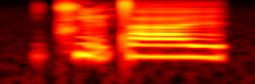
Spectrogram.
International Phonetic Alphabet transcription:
t͡ɕ ĩ˦˨ t a˦ ɪ̯

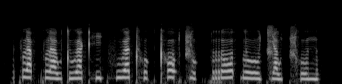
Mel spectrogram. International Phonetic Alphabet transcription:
k l a˥˩ p̚ k l a˨˩ w t u˧ a̯ kʰ i˨˩ ʔ f u˦˥ a̯ tʰ o˨˩ k̚ tʰ ɔ˥˩ ʔ t͡ɕ o˨˩ k̚ p r ɔː˥˩ t̚ l oː˧ t͡ɕ a˧ w t͡ɕʰ o˥˩ n

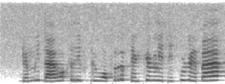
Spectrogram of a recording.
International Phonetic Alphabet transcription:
ɖ ɪ m i d æ β ɔ x r i f ɡʲ u β ɔ f r ʊ θ i ɳ kʲ ɑ ɳ l i d i k͡p u ɳ ɪ ɓ æ

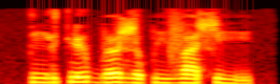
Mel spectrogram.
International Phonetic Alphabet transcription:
nʲ o tʲ ɳ ə b œ ɮ ə p i v a ɬ i

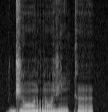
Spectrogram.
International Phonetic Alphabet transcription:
d͡ʒ ɔ̃ r ɔ̃ ʒ ĩ k ə̃

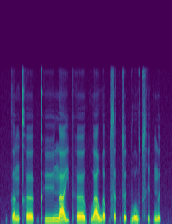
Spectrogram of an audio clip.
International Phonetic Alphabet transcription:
k ɐ˨˥ ŋ kʰ œː˨ k̚ pʰ yː˨˧ n̪ aː˨˩ j pʰ œː˨ kʷ aː˧ w ɐ˧ p̚ s ɐ˨˥ k̚ s ɵ˨ t̚ w o˥ w t͡sʰ ɪ˧ k̚ n̪ ɵ˨ t̚

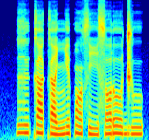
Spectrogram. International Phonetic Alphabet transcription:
ɣ ɨ˦ k a˦ k a˧ ɲ e˦ p ɔ̃˧ s iː˨ s ɔ˦ ɾ oː˦ d͡ʒ u˦

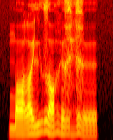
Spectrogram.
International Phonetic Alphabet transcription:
m ɔː˩ lˠ ʏː˧ lʲ ṳ˥ ð ɔ˨˥ ɦ ʏ˧ ɣ ɛ̤˨˥ ɣ ʏː˩

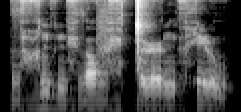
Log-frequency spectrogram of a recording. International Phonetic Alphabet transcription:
ð ɑ̤ n ṳ n æ̤ ð ɔ v æ̤ ǀ ʊ ɭ ə˞ ŋ ə̤ h i ɭ u

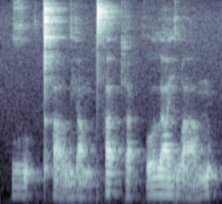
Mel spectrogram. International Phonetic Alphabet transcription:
ɣ u˨˩ k̚ t̪ʰ a˨˩˨ w j a˨˩ m t̪ʰ a˦˥ k̚ ʂ a˨˩ k̚ ʔ o˧ l a˧ j w a˨˩˦ m

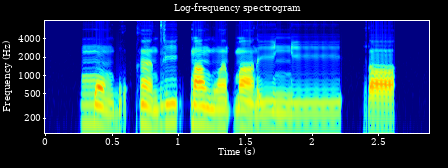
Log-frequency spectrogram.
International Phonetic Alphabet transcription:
m ɔ̃˦˨ ɡ͡b u˨ k ɛ̃˦˨ d iː˦ k͡p ã˦ ɡʷ ɛ̃˧ ɓ ã˦˨ ɾ iː˧ ɲ iː˧ | ɾ a˨

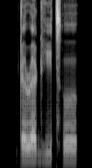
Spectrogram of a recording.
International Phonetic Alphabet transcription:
ʈ ə ɹ ɜ ɖʱ i t͡sʼ ʊ

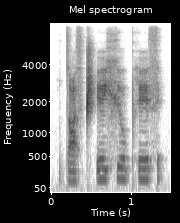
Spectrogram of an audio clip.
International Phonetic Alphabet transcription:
t ɑ˨ s t͡ʃʼ e˧ xʲ o˦ pʰ e˦ s

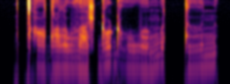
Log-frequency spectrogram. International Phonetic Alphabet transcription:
ǀʰ a dˤ i l u ð a ʃ ɖ o ɖʱ u w ɵ ŋ ɵ tː ɨ n

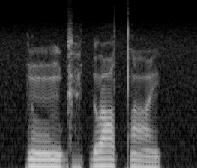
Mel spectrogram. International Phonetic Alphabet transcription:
ɾ ũ ɡ ɛ̤ ɗ o tˤ ĩ

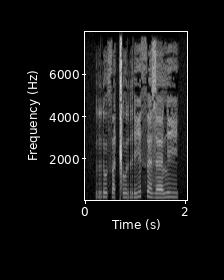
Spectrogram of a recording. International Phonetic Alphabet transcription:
r u θ ɐ ǁ u r i θ ɛ z ɛ l i

